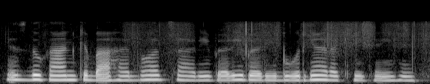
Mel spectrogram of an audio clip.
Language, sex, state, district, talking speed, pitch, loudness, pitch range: Hindi, female, Jharkhand, Palamu, 165 wpm, 195 Hz, -16 LUFS, 185-210 Hz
